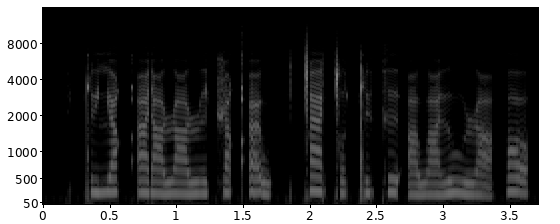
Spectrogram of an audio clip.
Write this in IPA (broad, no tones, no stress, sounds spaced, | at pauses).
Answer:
ǃ y lʲ o qʼ ɛ ɾ ɑ ɹ ɑ ɹ ɘ t͡ʃ u qʼ y w | ǀ a ǀ o ǃ y k ɘ ʔ ɑ w ɑ ð u ɹ ɑ | ɔ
